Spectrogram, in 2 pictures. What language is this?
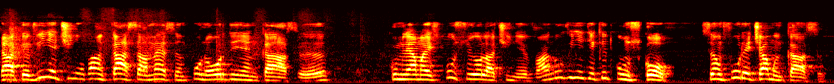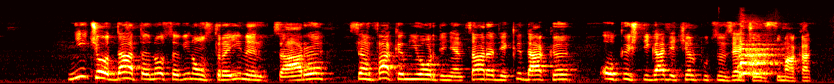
Romanian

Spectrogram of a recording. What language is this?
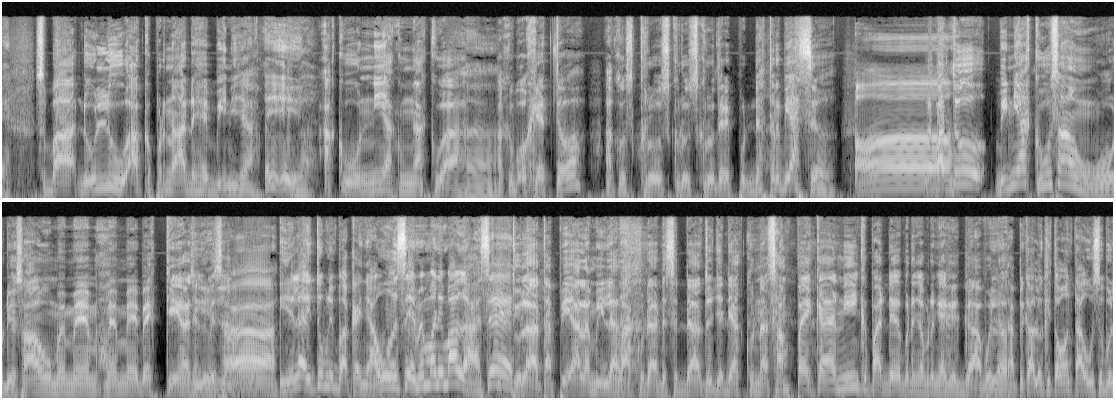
Malay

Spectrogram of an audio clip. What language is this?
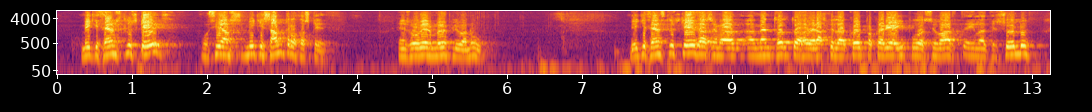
Icelandic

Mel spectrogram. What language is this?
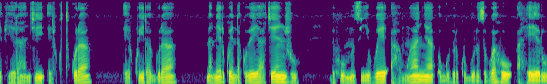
Nyankole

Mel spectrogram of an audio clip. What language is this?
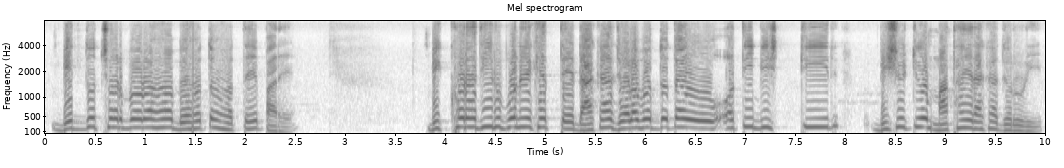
Bangla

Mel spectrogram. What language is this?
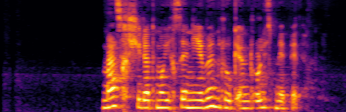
Georgian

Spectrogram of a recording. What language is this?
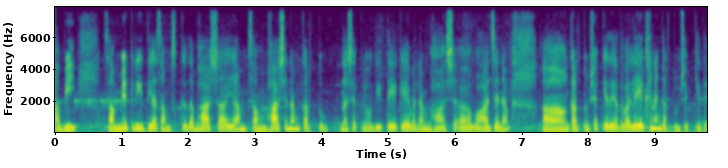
Sanskrit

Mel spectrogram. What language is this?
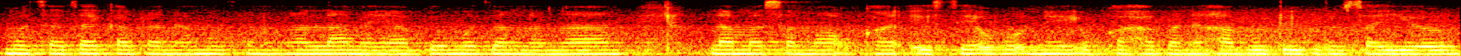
Bodo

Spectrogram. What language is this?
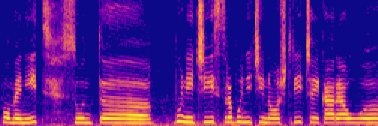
Romanian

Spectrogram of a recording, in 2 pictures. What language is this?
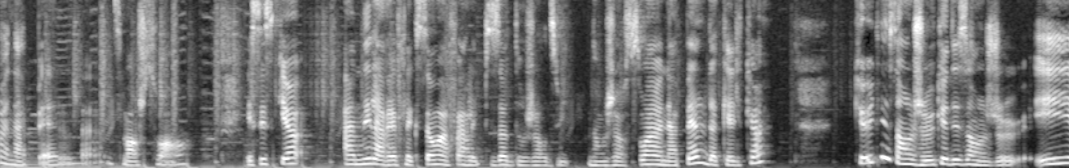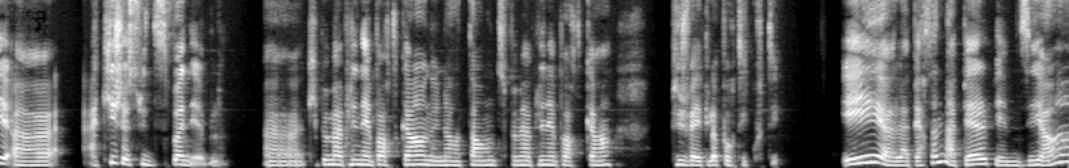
French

